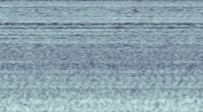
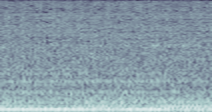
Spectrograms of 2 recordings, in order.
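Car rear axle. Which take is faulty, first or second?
first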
